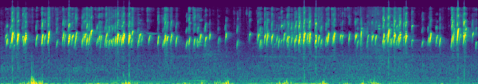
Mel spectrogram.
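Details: Caged European goldfinch in molt singing for hybrid tutoring: rapid chattering twitters and bright tinkling phrases in long bursts, broken by short gaps, with soft low knocks in the background.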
